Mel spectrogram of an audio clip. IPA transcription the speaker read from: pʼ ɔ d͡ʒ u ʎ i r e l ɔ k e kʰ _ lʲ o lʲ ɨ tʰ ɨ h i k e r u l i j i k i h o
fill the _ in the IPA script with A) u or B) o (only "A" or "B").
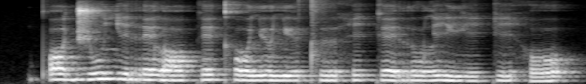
B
